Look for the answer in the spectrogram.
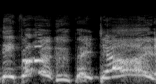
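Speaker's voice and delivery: high shrieking panic; panicked shout. Retold or imitated. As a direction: scream it like a terrified kid. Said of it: "I was like".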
